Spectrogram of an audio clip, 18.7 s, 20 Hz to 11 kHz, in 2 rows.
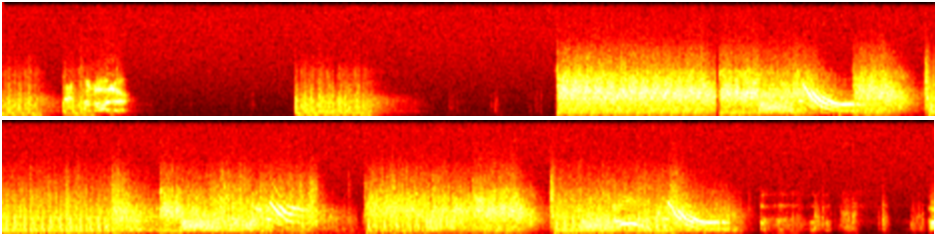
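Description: Battle gunfire in a 1969 El Alamein war film: sustained machine-gun bursts and heavy artillery-like blasts in long loud stretches, separated by brief quieter gaps, with shouted voices mixed in.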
